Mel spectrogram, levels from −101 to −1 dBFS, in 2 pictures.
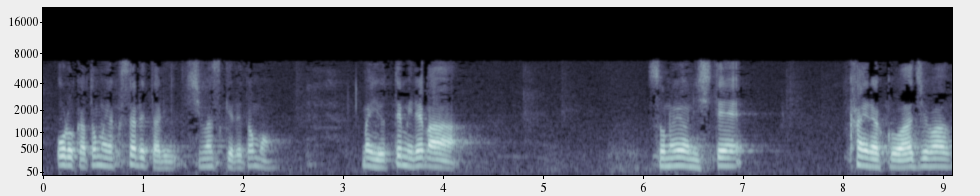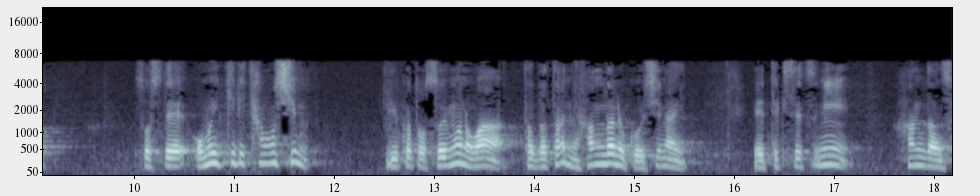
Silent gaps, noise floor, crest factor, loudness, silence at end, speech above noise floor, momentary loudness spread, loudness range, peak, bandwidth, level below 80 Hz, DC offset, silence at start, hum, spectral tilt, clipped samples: none; -57 dBFS; 20 dB; -23 LUFS; 0 s; 34 dB; 13 LU; 4 LU; -4 dBFS; 7.2 kHz; -64 dBFS; under 0.1%; 0.15 s; none; -5 dB/octave; under 0.1%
